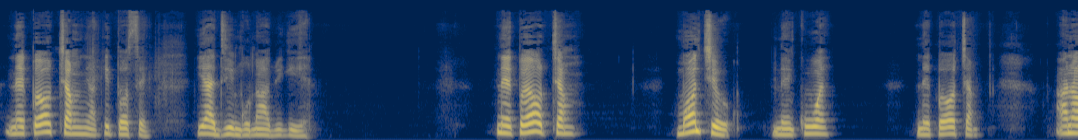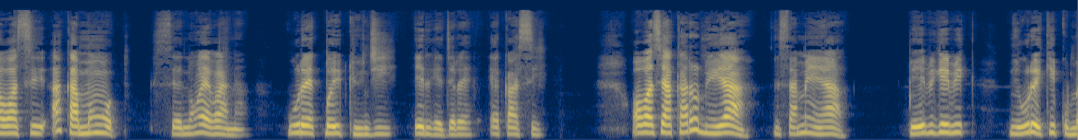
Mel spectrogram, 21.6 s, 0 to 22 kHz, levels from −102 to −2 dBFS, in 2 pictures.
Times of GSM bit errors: none

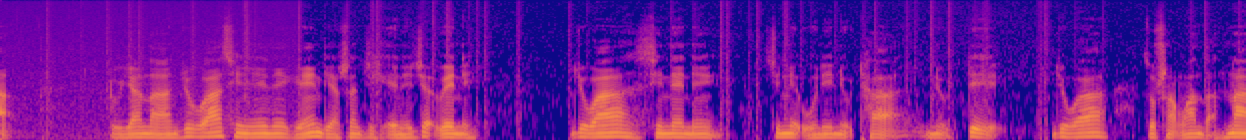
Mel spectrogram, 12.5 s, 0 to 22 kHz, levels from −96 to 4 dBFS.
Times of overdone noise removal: 3.00-12.47

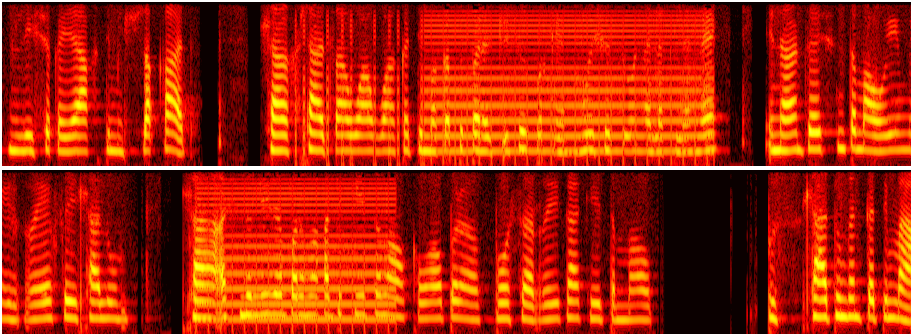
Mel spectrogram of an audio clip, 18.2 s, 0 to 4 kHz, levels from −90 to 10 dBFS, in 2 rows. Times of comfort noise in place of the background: 7.28-7.40, 10.68-10.90

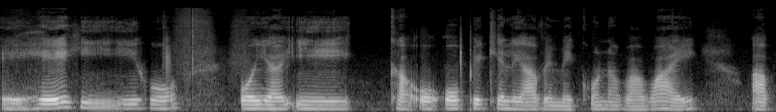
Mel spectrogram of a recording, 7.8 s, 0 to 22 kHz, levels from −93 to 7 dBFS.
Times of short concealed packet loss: 2.58-2.62, 2.94-2.97

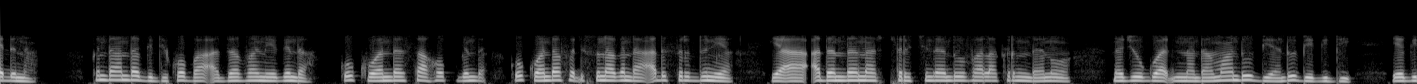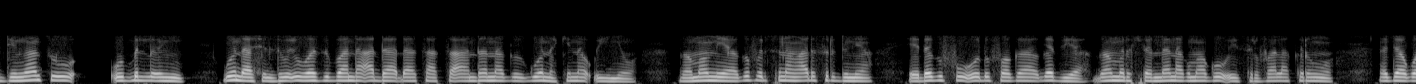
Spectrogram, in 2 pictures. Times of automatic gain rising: none

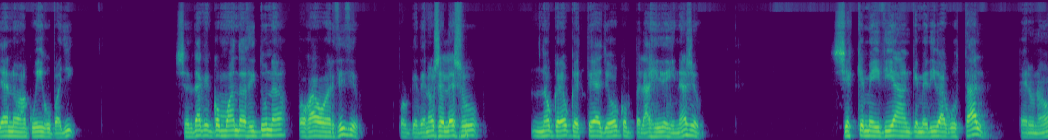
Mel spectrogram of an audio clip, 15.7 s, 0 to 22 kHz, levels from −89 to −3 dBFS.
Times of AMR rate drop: none

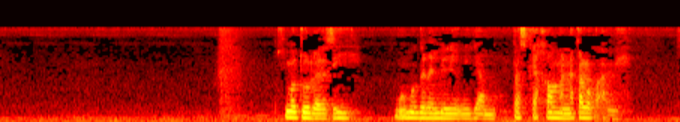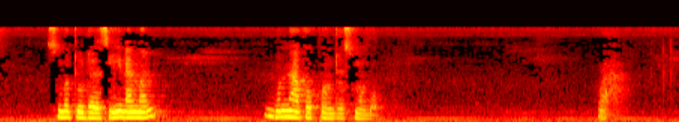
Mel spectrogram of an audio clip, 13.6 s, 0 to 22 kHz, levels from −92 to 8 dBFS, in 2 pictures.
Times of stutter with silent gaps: none

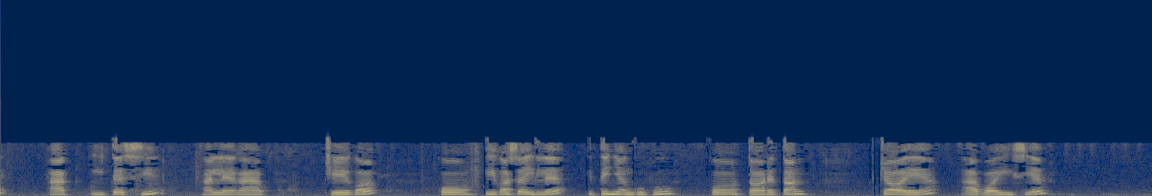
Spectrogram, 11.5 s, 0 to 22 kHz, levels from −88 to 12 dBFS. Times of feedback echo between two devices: none

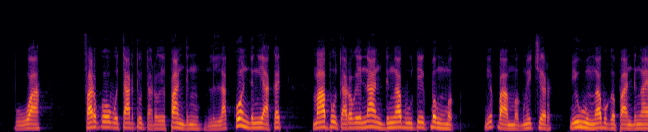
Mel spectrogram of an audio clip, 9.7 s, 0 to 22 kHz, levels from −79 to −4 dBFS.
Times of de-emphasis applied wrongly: 5.68-9.73

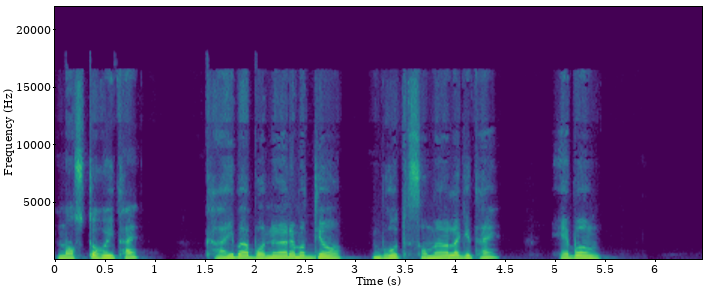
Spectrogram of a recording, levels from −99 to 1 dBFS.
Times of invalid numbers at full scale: none

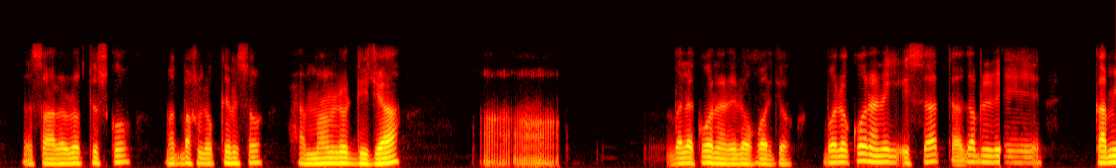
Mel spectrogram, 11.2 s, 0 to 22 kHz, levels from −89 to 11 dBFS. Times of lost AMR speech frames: 10.00-10.30

